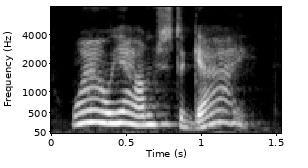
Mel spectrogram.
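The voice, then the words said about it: Imitates another person's voice. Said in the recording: “Wow is my Mark Wahlberg word, too.”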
